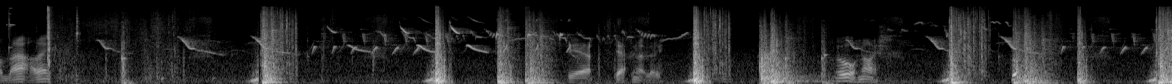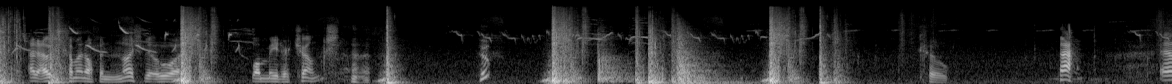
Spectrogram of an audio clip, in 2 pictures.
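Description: Wooden boards clatter and crack as they break.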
